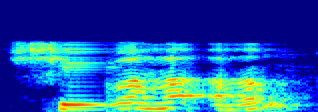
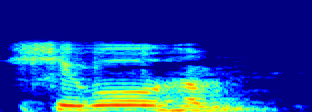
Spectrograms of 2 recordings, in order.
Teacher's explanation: Then what happens to this visarga? This visarga becomes o. It's a longer rule, but then what you see is shivaha aham equal to shivo aham equal to shivoham, and so shivoham, or there is a, the way it is written, you get shivo and aham. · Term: visarga sandhi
